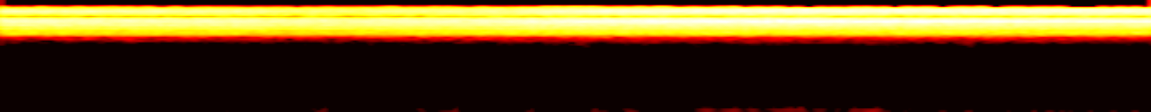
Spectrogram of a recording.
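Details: Male cicada with wings spread and abdomen raised, singing among a cluster of cicadas on a tree: an intense, sizzling high buzz that runs on without pause, swelling a little after the midpoint.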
